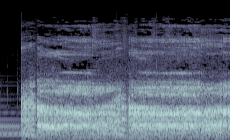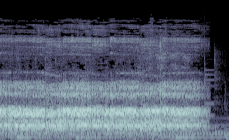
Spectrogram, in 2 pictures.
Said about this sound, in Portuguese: Inclusive, se vocês acharem é, o áudio da vocalização deles, vai ser muito legal de colocar. Então, galera, esse é o som que os bugios fazem.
